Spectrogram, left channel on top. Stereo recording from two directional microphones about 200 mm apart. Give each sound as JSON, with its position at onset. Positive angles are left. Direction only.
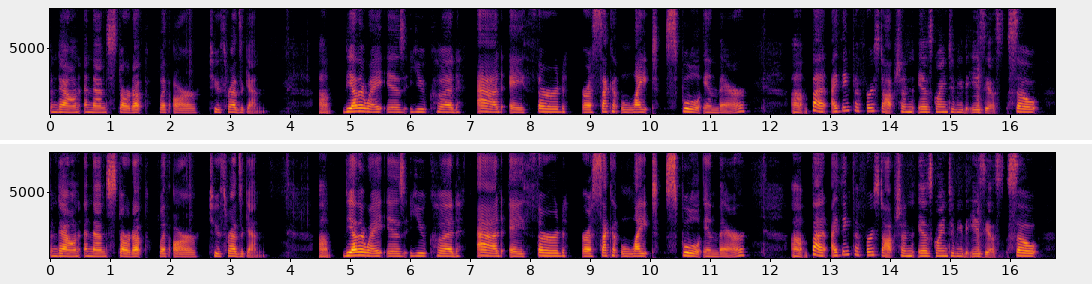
{"t": 0.0, "sound": "speech", "side_deg": -30}
{"t": 4.4, "sound": "speech", "side_deg": -30}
